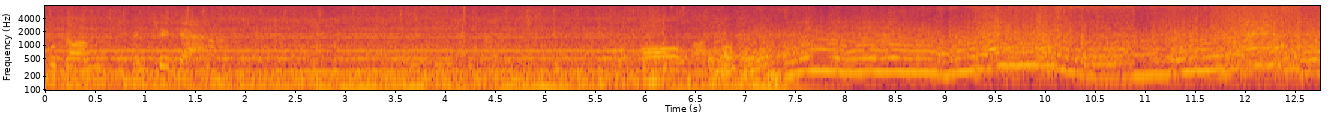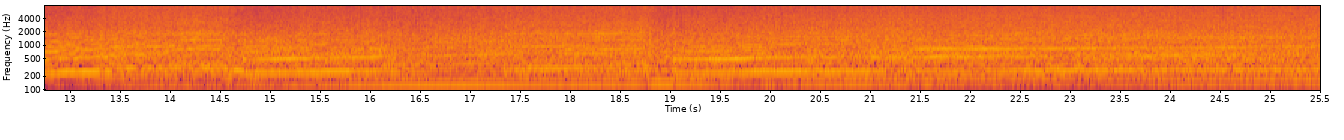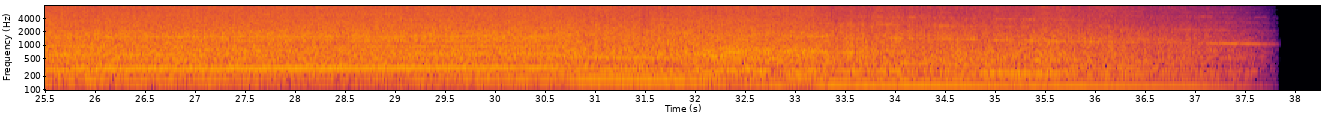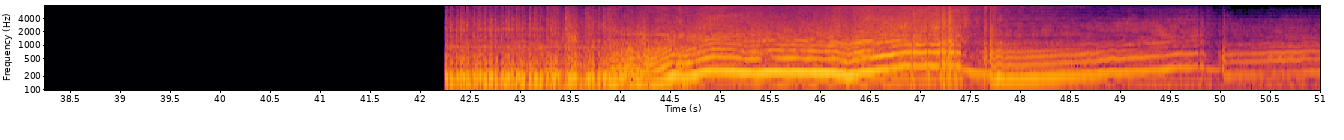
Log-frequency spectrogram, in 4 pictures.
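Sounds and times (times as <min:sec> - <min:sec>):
heavy rushing noise: 0:00.0 - 0:08.2
car engine accelerating: 0:00.0 - 0:37.6, 0:42.3 - 0:51.0.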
